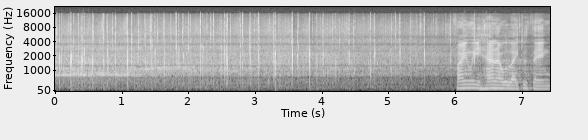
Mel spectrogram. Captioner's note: applause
